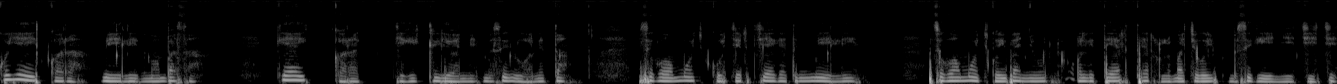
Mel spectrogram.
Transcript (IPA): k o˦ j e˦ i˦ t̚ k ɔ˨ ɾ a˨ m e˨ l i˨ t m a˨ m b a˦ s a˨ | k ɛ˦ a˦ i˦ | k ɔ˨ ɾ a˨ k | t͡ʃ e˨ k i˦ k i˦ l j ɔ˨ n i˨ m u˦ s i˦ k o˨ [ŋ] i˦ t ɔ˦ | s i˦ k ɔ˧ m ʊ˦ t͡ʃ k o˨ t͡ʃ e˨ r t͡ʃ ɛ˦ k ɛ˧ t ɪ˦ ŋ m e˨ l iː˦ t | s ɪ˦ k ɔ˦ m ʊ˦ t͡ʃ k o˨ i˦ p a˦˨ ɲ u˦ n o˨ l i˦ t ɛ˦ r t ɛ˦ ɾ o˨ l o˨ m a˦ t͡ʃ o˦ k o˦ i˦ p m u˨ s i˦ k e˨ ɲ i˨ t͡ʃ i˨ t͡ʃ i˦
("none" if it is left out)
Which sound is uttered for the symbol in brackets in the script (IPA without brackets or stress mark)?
n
